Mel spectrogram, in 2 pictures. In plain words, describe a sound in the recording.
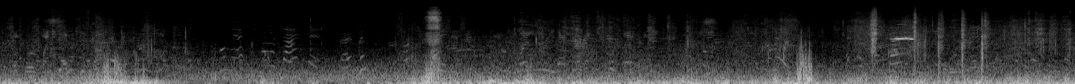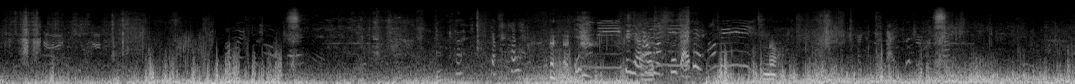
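Wind blows steadily across an open outdoor space.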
